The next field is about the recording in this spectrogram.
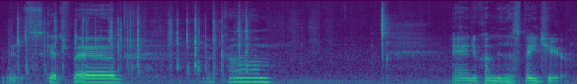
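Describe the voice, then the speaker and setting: Casual man with a creaky voice giving a tutorial. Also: fairly high pitch, animated, extremely slow, pauses often, darkish tone, a little hiss or hum. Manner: informal, thinking aloud while demonstrating. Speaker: software tutorial presenter. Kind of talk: casual step-by-step screen tutorial narration.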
